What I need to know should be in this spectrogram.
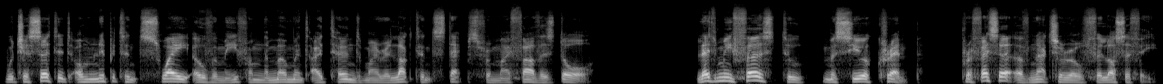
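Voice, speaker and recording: A man's voice: fairly low pitch, animated, a little slow, no echo. Man reading a classic novel, dry close sound. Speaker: audiobook narrator. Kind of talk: scripted literary narration of a classic novel.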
